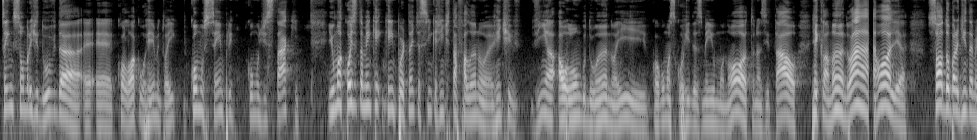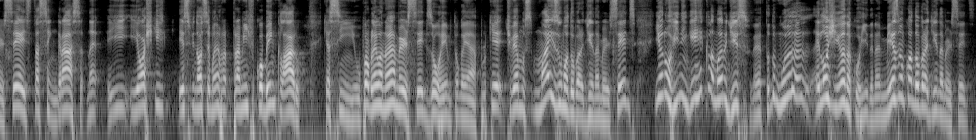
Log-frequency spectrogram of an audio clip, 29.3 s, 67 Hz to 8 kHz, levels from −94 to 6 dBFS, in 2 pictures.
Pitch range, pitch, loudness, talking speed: 145-210 Hz, 175 Hz, -21 LUFS, 220 wpm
